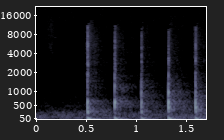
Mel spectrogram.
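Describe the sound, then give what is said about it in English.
Five firm knocks on a door in a steady, evenly spaced rhythm, fairly loud, each a short hollow rap with nothing else going on around them. “A knock comes to the door.”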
